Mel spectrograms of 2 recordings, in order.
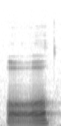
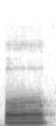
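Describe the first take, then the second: First: It is said with the third tone. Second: It is said with the first tone.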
